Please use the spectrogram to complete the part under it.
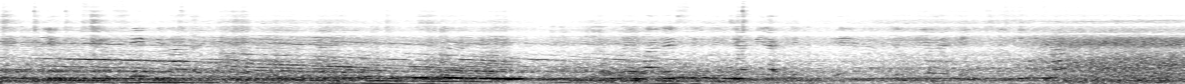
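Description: A tram's motor whines, falling in pitch as the tram slows.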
